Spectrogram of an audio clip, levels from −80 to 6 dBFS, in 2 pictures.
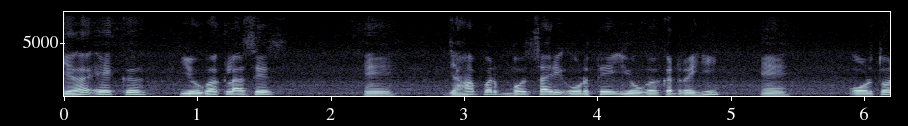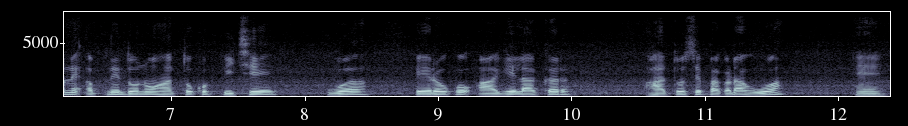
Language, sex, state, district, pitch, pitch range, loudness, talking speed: Hindi, male, Andhra Pradesh, Guntur, 140 Hz, 130-155 Hz, -17 LUFS, 155 wpm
